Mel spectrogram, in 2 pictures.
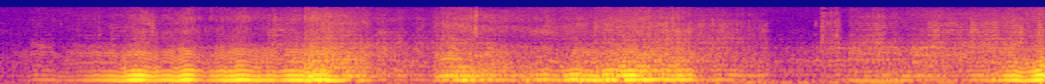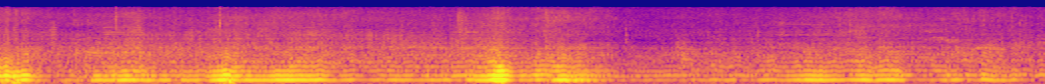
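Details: A pulsing drone of farmed stingless bees, the buzzing swelling and fading every second or two as insects pass close, with a few short sharp taps in the second half.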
